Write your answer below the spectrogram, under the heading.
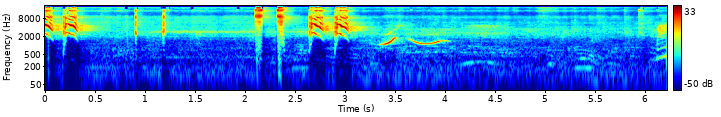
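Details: Pet parrot, presented as talking and mimicking phrases such as mummy papa and Sita Ram: harsh, sharp squawks in quick bursts, then a wavering whistled note that rises and falls, with quieter rasping sounds between.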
